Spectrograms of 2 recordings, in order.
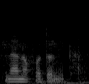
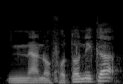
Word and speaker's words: Nanofotónica: Nanofotónica. – Nanofotónica, pero ojo, es solo teórico.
